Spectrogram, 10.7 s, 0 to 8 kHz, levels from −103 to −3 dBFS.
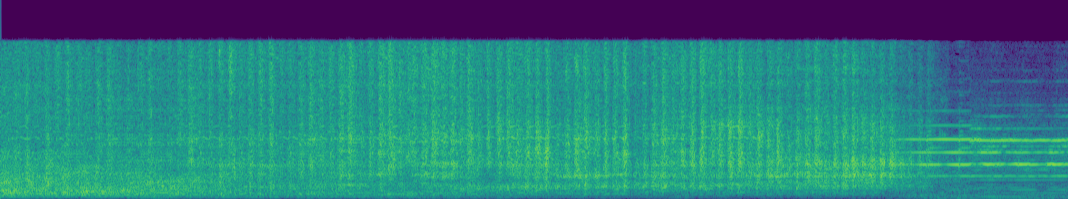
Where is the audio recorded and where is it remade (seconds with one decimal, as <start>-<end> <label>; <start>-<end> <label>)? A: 0.0-4.1 remade; 4.1-4.6 recorded; 4.6-7.6 remade; 7.6-9.7 recorded; 9.7-10.7 remade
